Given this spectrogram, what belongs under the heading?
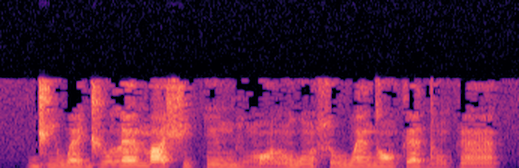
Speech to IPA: d͡ʒi˨wɛ˨d͡ʒu˧ lɛ˦ma˧ ʃi˨kĩ˧ mi˨mɔ̃˨lũ˨˦wũ˦˨ su˨˦wɛ̃˦dɔ̃˦kɛ˦˨ dũ˨˦kɛ̃˦

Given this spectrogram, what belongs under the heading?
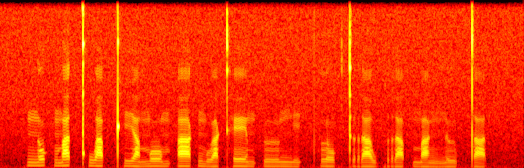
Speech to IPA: no˥˩k̚ma˥˩t̚ kʰwa˥˩p̚kʰi˨˩a̯moː˧mʔaː˦˥k̚ mu˩˦a̯kʰeː˦˥mʔɯː˧ ŋi˨˩ʔpʰlo˦˥k̚tra˦˥wpra˦˥p̚ ma˨˩ŋnɯː˨˩p̚ta˨˩t̚

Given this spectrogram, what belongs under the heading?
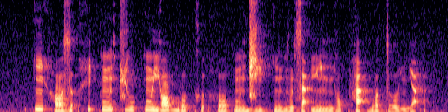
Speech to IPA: kĩ˦hɔ˨zʊ˦ʔhi˦˨ kũ˦t͡ɕu˦kũ˦˨jɔ˦ bo˦˨ʊ̯kʰʊ˦ʔho˦ʔũ˦ d͡ʑi˦ kĩ˦˨dũ˦˨sä˦ʔ jĩ˦˨ɲɔ˨ pʰä˦ʔbɔ˦˨ to˨ʊ̯ɲä˦ʔ

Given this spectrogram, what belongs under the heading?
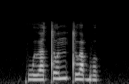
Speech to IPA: kwɯ˦˥a̯to˥˩n tu˧a̯bo˨˩k̚

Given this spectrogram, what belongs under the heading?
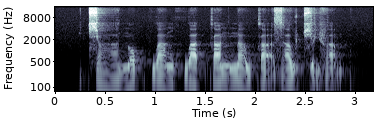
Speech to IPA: t͡ɕa̤ː˨˩ nɔ˦˥p̚hwa˨˦ŋ hwa˦˥t̚ka˧ŋna˧wka̰ː˧˨ za˧wt͡ɕə̰˧˨jva̰˧˨mʔ

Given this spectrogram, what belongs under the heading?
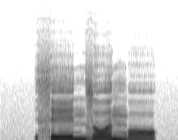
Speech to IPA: seː˦ nzɔ˦ɐ̯ŋɔ˨

